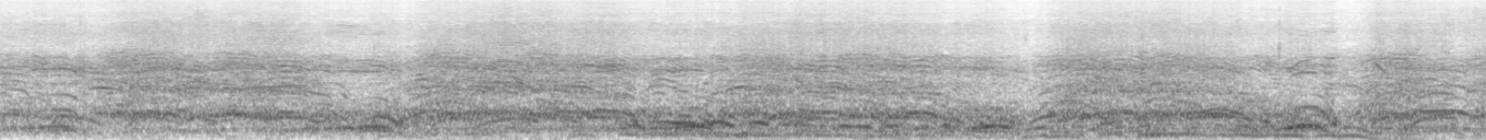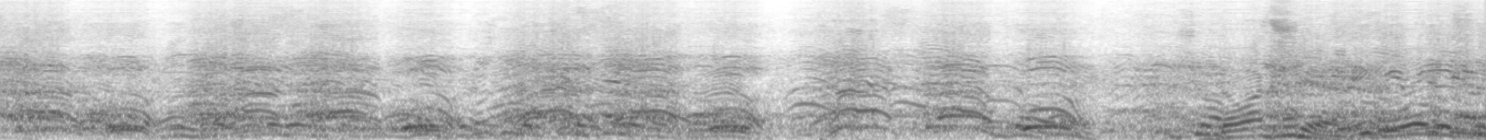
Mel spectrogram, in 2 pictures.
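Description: A large crowd shouts and murmurs outdoors.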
